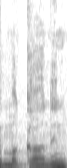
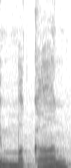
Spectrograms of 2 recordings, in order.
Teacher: اسے مکانن پڑھیں گے، وقف کی صورت میں مکان پڑھا جائے گا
